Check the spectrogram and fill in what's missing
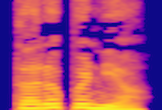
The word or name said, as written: ತರಪಣ್ಯ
